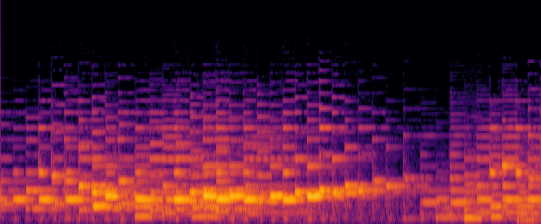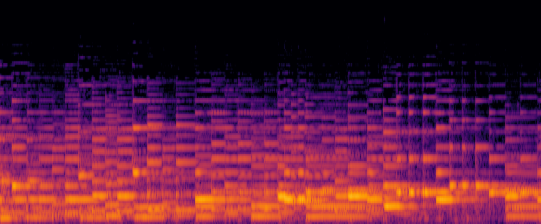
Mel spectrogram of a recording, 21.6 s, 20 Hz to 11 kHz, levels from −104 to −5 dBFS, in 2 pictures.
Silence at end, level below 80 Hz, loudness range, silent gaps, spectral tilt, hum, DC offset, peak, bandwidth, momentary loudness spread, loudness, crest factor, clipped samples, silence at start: 0 s; -74 dBFS; 8 LU; none; -12 dB/octave; none; under 0.1%; -14 dBFS; 3.4 kHz; 13 LU; -31 LUFS; 16 dB; under 0.1%; 0 s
